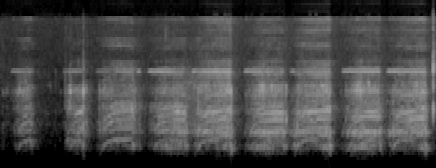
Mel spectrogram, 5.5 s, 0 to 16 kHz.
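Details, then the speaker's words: Ameda Purely Yours Ultra electric breast pump on wall power, with speed and suction at maximum: rhythmic suction cycles of about 100 a minute, each with a rising whine and hum; fairly loud. "I do have the speed and the suction turned all the way up so this is what it sounds like so yeah like I said it is pretty loud yeah that's what it sounds like"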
